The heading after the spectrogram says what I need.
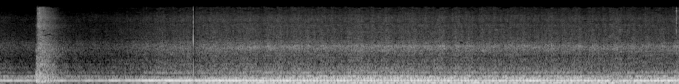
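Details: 1978 Toyota Hilux pickup after a 20R to 22R engine swap, with a thrush welded muffler and carburetor not yet tuned; starts on about a quarter crank and settles into a smooth, steady low idle with even exhaust beat; healthy idle.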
